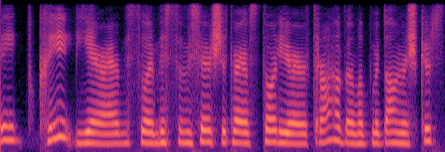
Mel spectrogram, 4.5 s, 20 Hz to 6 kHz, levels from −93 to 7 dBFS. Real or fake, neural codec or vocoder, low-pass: fake; codec, 16 kHz, 0.5 kbps, FreqCodec, larger model; 5.4 kHz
